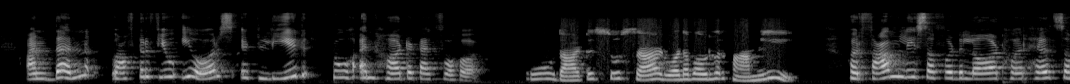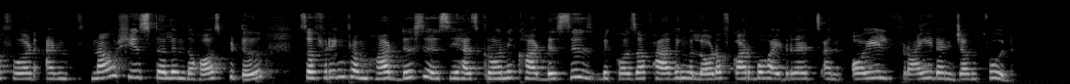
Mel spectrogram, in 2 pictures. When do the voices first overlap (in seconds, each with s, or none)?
none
